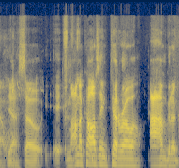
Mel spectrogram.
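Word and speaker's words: Tetairoa: Uh, you should have named him something better that I could pronounce. I'm calling him T from now on. Yeah. So, mama calls him Tedoa.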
